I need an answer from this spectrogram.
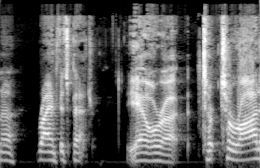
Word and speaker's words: Tyrod: Yeah, or Tyrod, is that how you say his name? I always call him Tyrod. So it's Tyrod, apparently.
